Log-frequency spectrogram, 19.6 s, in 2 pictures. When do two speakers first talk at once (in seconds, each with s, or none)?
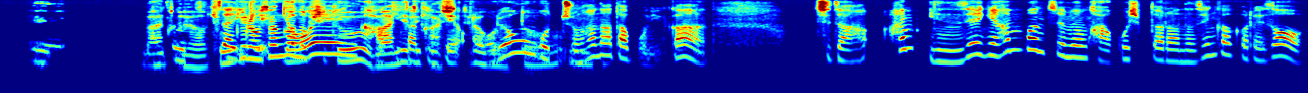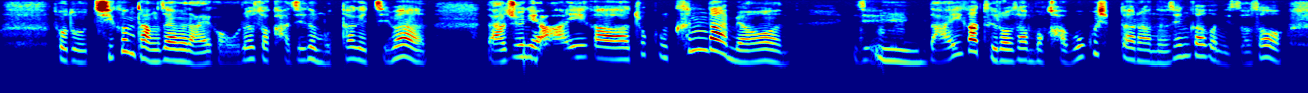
1.3 s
